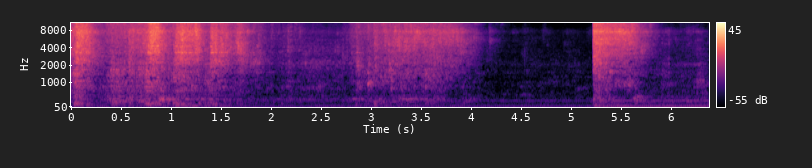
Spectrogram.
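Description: Water pours from a tap in a house being renovated on a farm, a loud rushing stream that eases off and cuts out, then gushes again in a sudden burst near the end.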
